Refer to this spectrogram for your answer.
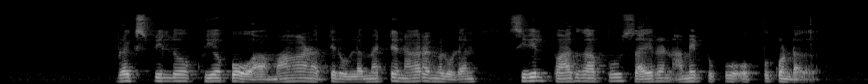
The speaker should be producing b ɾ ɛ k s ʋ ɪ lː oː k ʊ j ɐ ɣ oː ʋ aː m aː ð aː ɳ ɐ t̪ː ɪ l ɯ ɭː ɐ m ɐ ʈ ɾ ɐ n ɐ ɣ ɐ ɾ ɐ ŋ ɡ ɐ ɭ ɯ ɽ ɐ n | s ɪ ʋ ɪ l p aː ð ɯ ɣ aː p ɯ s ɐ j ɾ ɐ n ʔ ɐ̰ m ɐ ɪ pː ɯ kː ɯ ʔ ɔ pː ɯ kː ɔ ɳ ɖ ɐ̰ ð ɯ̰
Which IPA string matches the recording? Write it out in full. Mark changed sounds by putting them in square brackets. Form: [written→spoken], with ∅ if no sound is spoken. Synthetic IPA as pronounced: b ɾ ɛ k s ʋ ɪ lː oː k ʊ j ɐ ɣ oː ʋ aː m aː [ð→ɣ] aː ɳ ɐ t̪ː ɪ l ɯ ɭː ɐ m ɐ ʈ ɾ ɐ n ɐ ɣ ɐ ɾ ɐ ŋ ɡ ɐ ɭ ɯ ɽ ɐ n | s ɪ ʋ ɪ l p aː ð ɯ ɣ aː p ɯ s ɐ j ɾ ɐ n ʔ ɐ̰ m ɐ ɪ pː ɯ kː ɯ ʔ ɔ pː ɯ kː ɔ ɳ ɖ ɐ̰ ð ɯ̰

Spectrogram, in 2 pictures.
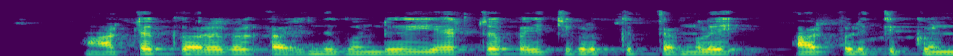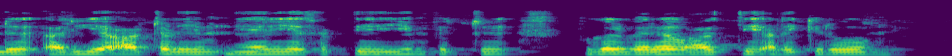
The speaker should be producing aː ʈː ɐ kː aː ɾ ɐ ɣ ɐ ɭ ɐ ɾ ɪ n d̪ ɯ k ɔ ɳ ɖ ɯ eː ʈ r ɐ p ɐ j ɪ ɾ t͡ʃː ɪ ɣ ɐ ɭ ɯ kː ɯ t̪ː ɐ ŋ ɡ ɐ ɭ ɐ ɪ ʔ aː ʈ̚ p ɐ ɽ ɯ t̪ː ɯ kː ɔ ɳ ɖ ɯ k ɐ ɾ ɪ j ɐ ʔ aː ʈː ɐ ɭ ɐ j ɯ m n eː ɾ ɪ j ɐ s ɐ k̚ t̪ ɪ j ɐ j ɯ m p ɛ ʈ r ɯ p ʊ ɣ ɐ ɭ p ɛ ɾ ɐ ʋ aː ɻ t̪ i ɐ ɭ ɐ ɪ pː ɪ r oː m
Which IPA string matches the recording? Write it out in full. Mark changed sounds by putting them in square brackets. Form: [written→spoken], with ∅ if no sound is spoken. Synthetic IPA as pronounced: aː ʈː ɐ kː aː ɾ ɐ ɣ ɐ ɭ ɐ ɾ ɪ n d̪ ɯ k ɔ ɳ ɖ ɯ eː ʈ r ɐ p ɐ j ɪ ɾ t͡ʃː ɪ ɣ ɐ ɭ ɯ kː ɯ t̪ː ɐ ŋ ɡ ɐ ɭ ɐ ɪ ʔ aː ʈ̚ p ɐ ɽ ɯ t̪ː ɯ kː ɔ ɳ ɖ ɯ [k→ʔ] ɐ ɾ ɪ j ɐ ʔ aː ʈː ɐ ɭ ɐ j ɯ m n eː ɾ ɪ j ɐ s ɐ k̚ t̪ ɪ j ɐ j ɯ m p ɛ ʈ r ɯ p ʊ ɣ ɐ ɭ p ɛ ɾ ɐ ʋ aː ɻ t̪ i ɐ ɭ ɐ ɪ [pː→kː] ɪ r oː m

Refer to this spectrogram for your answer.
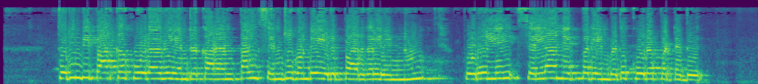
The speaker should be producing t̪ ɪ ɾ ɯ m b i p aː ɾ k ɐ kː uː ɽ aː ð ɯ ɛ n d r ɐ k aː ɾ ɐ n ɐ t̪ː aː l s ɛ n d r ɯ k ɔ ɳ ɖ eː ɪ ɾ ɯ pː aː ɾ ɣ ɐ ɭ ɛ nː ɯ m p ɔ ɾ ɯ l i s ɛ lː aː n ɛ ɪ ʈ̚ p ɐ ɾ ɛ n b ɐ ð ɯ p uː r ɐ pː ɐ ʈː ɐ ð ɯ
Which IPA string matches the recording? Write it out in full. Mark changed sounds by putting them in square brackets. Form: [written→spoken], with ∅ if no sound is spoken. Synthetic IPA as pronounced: t̪ ɪ ɾ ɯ m b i p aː ɾ k ɐ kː uː ɽ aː ð ɯ ɛ n d r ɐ k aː ɾ ɐ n ɐ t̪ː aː l s ɛ n d r ɯ k ɔ ɳ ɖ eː ɪ ɾ ɯ pː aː ɾ ɣ ɐ ɭ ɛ nː ɯ m p ɔ ɾ ɯ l i s ɛ lː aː n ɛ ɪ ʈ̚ p ɐ ɾ ɛ n b ɐ ð ɯ [p→k] uː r ɐ pː ɐ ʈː ɐ ð ɯ

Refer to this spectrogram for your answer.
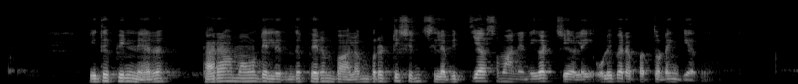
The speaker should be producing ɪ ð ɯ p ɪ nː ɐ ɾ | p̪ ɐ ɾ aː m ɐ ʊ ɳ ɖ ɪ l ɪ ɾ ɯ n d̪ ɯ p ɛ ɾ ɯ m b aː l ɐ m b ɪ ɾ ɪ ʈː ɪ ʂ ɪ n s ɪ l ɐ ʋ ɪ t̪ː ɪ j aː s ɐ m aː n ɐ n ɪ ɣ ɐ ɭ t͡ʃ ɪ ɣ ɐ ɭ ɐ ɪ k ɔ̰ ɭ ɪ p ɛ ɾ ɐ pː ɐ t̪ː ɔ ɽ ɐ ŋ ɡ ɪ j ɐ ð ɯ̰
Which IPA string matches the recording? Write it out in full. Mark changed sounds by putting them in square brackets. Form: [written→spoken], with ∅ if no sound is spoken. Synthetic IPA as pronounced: ɪ ð ɯ p ɪ nː ɐ ɾ | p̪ ɐ ɾ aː m ɐ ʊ ɳ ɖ ɪ l ɪ ɾ ɯ n d̪ ɯ p ɛ ɾ ɯ m b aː l ɐ m b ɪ ɾ ɪ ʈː ɪ ʂ ɪ n s ɪ l ɐ ʋ ɪ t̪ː ɪ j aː s ɐ m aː n ɐ n ɪ ɣ ɐ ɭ t͡ʃ ɪ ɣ ɐ ɭ ɐ ɪ [k→ʔ] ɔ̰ ɭ ɪ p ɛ ɾ ɐ pː ɐ t̪ː ɔ ɽ ɐ ŋ ɡ ɪ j ɐ ð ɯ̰

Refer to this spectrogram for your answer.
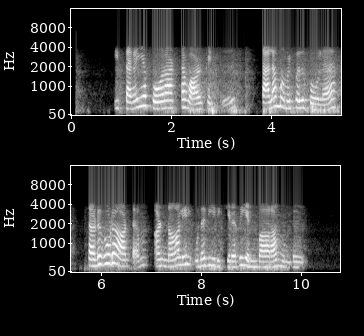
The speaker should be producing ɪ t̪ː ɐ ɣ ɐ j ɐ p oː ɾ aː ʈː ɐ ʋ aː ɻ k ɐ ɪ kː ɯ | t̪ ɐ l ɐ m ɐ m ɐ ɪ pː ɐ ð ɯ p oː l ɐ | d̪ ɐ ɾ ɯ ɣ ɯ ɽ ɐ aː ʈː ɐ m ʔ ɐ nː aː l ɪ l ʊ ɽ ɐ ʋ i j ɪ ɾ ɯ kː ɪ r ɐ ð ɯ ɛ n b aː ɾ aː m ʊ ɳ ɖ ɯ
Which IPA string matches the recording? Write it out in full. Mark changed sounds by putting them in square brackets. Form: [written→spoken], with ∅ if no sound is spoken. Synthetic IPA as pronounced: ɪ t̪ː ɐ ɣ ɐ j ɐ p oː ɾ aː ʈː ɐ ʋ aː ɻ k ɐ ɪ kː ɯ | t̪ ɐ l ɐ m ɐ m ɐ ɪ pː ɐ ð ɯ p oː l ɐ | [d̪→t̪] ɐ [ɾ→ɽ] ɯ ɣ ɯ ɽ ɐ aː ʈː ɐ m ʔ ɐ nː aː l ɪ l ʊ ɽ ɐ ʋ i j ɪ ɾ ɯ kː ɪ r ɐ ð ɯ ɛ n b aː ɾ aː m ʊ ɳ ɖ ɯ

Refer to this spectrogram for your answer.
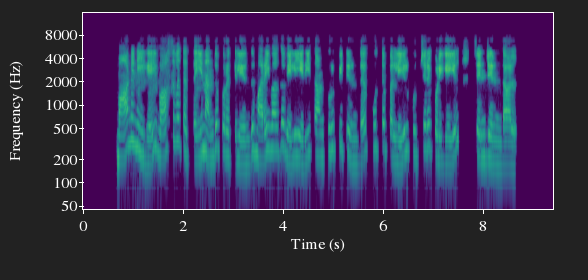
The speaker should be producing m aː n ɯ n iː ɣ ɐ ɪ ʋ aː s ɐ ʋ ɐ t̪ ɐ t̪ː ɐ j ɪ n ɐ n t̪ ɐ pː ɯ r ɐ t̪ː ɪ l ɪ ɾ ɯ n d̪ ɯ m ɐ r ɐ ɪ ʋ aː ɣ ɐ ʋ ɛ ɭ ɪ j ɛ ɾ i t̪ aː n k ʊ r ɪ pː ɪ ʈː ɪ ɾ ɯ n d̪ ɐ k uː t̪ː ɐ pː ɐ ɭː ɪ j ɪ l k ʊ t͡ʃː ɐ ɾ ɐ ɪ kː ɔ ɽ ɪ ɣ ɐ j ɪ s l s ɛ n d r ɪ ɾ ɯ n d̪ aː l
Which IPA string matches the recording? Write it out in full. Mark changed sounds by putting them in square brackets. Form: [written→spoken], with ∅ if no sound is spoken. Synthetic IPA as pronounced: m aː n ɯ n iː ɣ ɐ ɪ ʋ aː s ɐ ʋ ɐ t̪ ɐ t̪ː ɐ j ɪ n ɐ n [t̪→d̪] ɐ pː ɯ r ɐ t̪ː ɪ l ɪ ɾ ɯ n d̪ ɯ m ɐ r ɐ ɪ ʋ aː ɣ ɐ ʋ ɛ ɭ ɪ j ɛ ɾ i t̪ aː n k ʊ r ɪ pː ɪ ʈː ɪ ɾ ɯ n d̪ ɐ k uː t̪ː ɐ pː ɐ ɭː ɪ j ɪ l k ʊ t͡ʃː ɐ ɾ ɐ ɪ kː ɔ ɽ ɪ ɣ ɐ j ɪ [s→∅] l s ɛ n d r ɪ ɾ ɯ n d̪ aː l

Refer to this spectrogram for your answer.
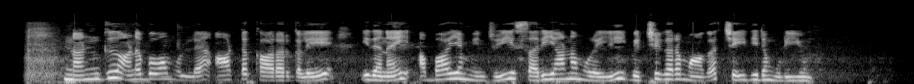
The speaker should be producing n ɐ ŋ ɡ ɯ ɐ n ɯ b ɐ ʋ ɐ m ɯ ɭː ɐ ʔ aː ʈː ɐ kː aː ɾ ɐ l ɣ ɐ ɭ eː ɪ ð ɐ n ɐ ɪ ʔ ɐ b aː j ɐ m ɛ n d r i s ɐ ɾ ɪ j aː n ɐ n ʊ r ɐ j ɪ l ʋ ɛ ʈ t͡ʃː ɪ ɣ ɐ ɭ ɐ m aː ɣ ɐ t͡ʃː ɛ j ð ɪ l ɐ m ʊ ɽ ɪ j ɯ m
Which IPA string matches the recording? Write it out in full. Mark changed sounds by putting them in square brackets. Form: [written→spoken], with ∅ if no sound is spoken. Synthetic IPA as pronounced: n ɐ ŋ ɡ ɯ ɐ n ɯ b ɐ ʋ ɐ m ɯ ɭː ɐ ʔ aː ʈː ɐ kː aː ɾ ɐ [l→ɾ] ɣ ɐ ɭ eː ɪ ð ɐ n ɐ ɪ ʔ ɐ b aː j ɐ m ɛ n d r i s ɐ ɾ ɪ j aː n ɐ [n→m] ʊ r ɐ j ɪ l ʋ ɛ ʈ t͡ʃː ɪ ɣ ɐ [ɭ→ɾ] ɐ m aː ɣ ɐ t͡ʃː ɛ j ð ɪ [l→ɽ] ɐ m ʊ ɽ ɪ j ɯ m

